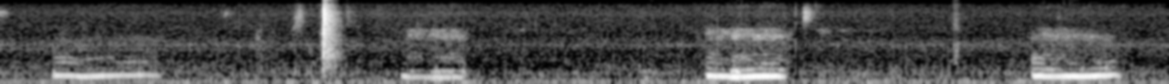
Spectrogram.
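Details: Sleeping cat snoring overhead: four soft, tonal 'puu' snores over about twelve seconds, with faint room noise between; harmless snoring.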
